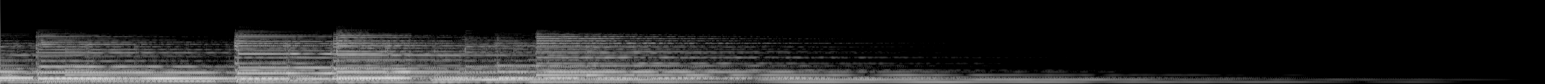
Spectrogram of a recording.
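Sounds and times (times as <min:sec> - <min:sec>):
dramatic guitars: 0:00.0 - 0:11.7.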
